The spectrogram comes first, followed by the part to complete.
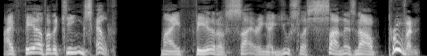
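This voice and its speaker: A scornful, fearful father in a fairy-tale game. His voice is high and sharp-edged, and he declaims his contempt pompously. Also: animated, moderate pace, no echo. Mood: disdainful. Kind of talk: theatrical video game fairy-tale acting.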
